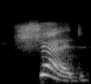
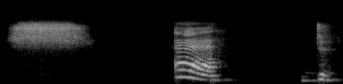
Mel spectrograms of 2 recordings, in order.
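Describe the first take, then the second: First: Said in the usual way. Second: "Sh-, e-, d" as three separate phonemes with long pauses; sounded out. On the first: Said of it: "bring it back together and say it together". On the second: Shown as a demonstration. Teacher leading learners through the word's phonemes, sounded out slowly. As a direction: break "shed" slowly apart, sound by sound. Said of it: "let's sound out that word".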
